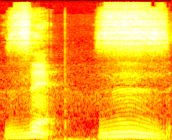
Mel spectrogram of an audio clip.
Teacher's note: But go ahead and allow, especially in a beginning part of a word, that Z to have a little bit more zing, to have a little bit more time · make sure we don't cut out that zzz, that voiced quality from that consonant sound.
